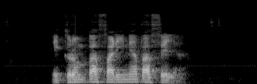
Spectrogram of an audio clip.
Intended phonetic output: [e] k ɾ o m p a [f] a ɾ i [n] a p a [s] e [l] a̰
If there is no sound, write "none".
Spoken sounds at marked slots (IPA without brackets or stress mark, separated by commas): e, f, n, f, l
